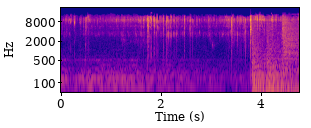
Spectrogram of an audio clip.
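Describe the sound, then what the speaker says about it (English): Water is poured onto cracked glacier ice in Antarctica. Scattered small cracks and clicks sound over a quiet background, then a sudden, louder rush of pouring water splashes across the surface. "if I pour a little water on it, I should be able to hear a crack"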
